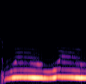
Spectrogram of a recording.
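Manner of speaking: high, loud woo-woo of a police siren; imitated siren. Telling the friend about sirens, mimicking a high loud siren. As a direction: wail it like a cop car siren.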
